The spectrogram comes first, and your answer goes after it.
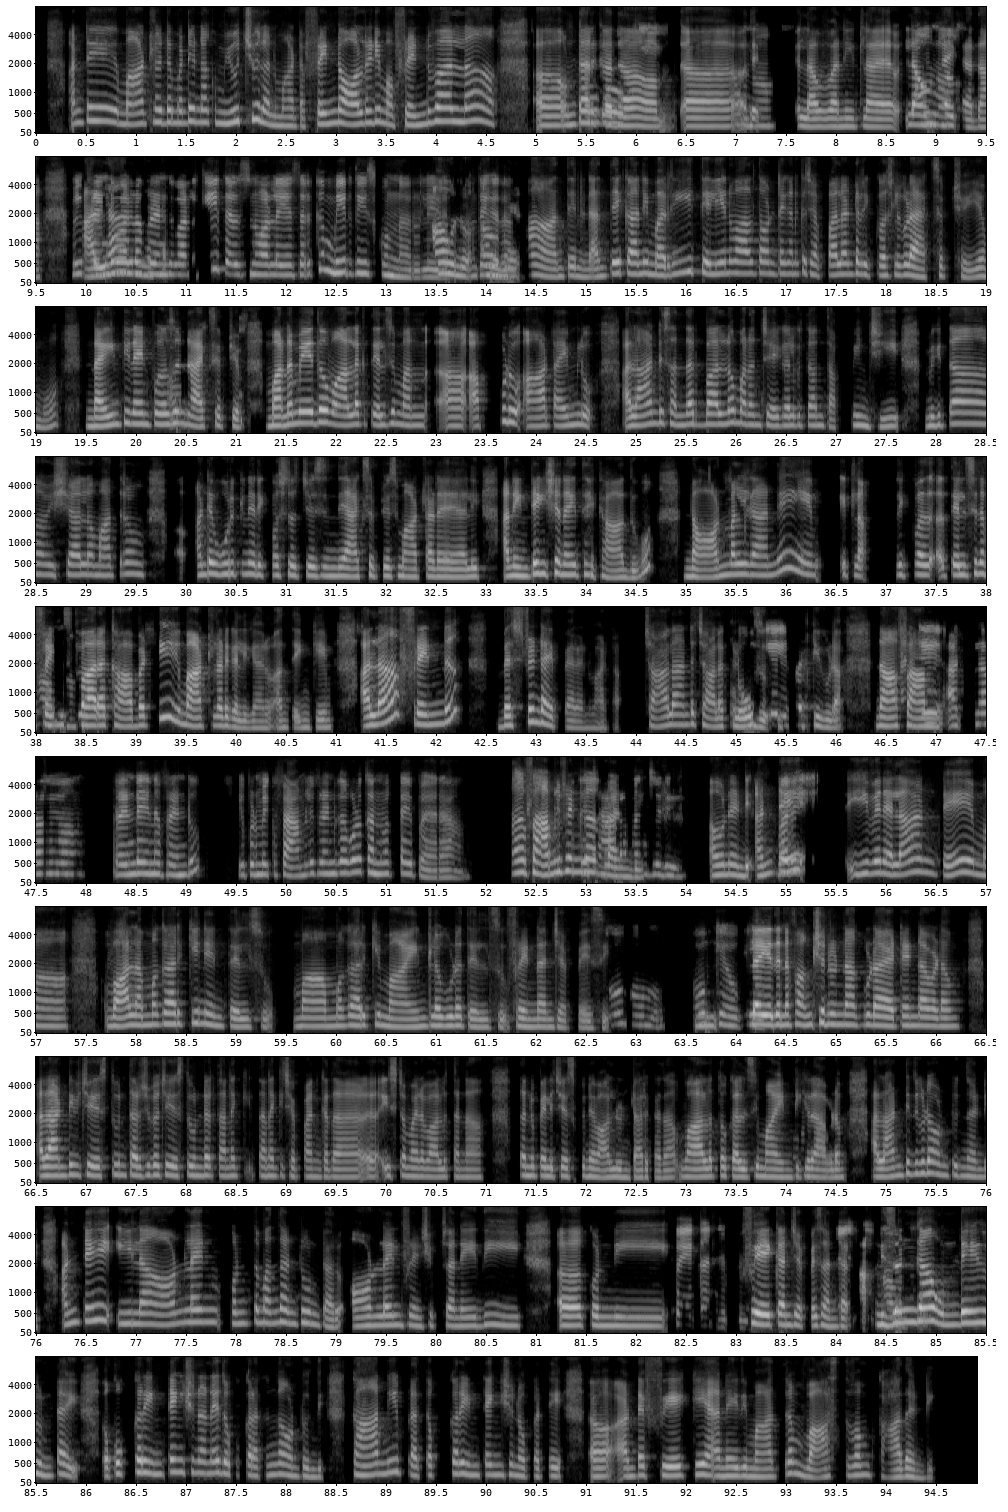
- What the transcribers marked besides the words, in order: in English: "మ్యూచువల్"; in English: "ఫ్రెండ్ ఆల్రెడీ"; in English: "ఫ్రెండ్"; other background noise; in English: "లవ్"; in English: "ఫ్రెండ్"; in English: "ఫ్రెండ్"; in English: "లీడ్"; in English: "యాక్సెప్ట్"; in English: "నైన్టీ నైన్ పర్సెంట్ యాక్సెప్ట్"; in English: "రిక్వెస్ట్"; in English: "యాక్సెప్ట్"; in English: "ఇంటెన్షన్"; in English: "నార్మల్‌గానే"; in English: "ఫ్రెండ్స్"; in English: "ఫ్రెండ్, బెస్ట్ ఫ్రెండ్"; in English: "క్లోజ్"; in English: "ఫ్రెండ్"; in English: "ఫ్రెండ్"; in English: "ఫ్యామిలీ ఫ్రెండ్‌గా"; in English: "కన్వర్ట్"; in English: "ఫ్యామిలీ ఫ్రెండ్‌గా"; in English: "ఈవెన్"; in English: "ఫ్రెండ్"; in English: "ఫంక్షన్"; in English: "అటెండ్"; in English: "ఆన్‌లైన్"; in English: "ఆన్‌లైన్ ఫ్రెండ్‌షిప్స్"; in English: "ఫేక్"; in English: "ఫేక్"; in English: "ఫేక్"; in English: "ఇంటెన్షన్"; in English: "ఇంటెన్షన్"
- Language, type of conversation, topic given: Telugu, podcast, నిజంగా కలుసుకున్న తర్వాత ఆన్‌లైన్ బంధాలు ఎలా మారతాయి?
